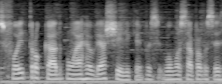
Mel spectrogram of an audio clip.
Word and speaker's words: Achille: Que substituiu depois o RCV225, ROV Achille foi utilizado no brasil em 91 pela Comex substituindo o RCV225 no DSV FlexService1 para acompanhar o lançamento de linha. Alguns pronunciam Akile mas é Achille.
